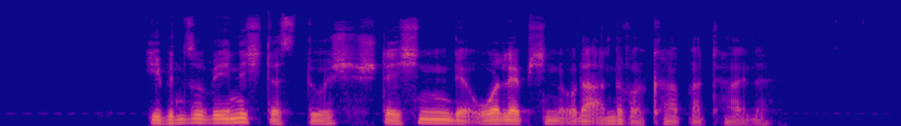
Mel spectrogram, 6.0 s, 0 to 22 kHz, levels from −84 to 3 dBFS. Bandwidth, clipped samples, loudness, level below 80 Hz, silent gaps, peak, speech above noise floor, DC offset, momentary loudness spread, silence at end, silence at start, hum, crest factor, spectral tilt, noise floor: 14 kHz; under 0.1%; -33 LUFS; -62 dBFS; none; -16 dBFS; 47 dB; under 0.1%; 15 LU; 0.85 s; 1 s; none; 18 dB; -6 dB/octave; -79 dBFS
